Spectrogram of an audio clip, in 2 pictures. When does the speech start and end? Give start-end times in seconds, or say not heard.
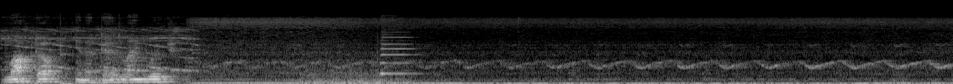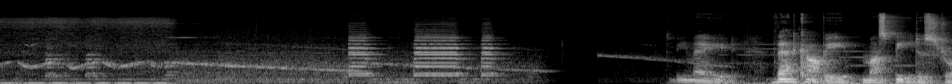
0.0-1.8, 16.2-19.0.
